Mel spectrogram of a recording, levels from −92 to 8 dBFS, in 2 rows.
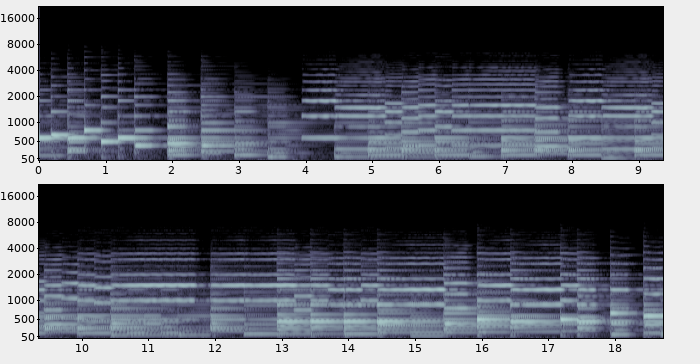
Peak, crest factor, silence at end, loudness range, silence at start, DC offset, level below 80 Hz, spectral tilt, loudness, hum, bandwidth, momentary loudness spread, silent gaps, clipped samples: -10 dBFS; 14 dB; 0 s; 5 LU; 0 s; under 0.1%; -56 dBFS; -8 dB/octave; -24 LUFS; none; 6 kHz; 6 LU; none; under 0.1%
